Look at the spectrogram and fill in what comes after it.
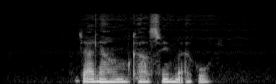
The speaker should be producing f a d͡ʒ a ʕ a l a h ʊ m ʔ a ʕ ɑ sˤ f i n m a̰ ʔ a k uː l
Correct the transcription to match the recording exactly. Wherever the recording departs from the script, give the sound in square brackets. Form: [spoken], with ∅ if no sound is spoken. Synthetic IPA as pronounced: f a d͡ʒ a ʕ a l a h ʊ m [k] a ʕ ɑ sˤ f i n m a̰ ʔ a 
